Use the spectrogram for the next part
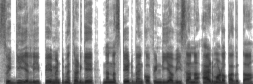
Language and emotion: Kannada, neutral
